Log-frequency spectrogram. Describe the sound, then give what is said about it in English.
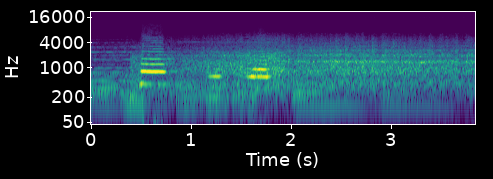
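A train rumbles past overhead, its steady, loud roar filling the whole stretch, with a short sharp toot of its horn near the start. “As the train passes above her, Miss Marple spots her ball lying in the grass.”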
